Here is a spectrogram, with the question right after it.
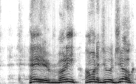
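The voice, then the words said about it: Imitates another person's voice. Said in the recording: “that's my impression of Will Ferrell”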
